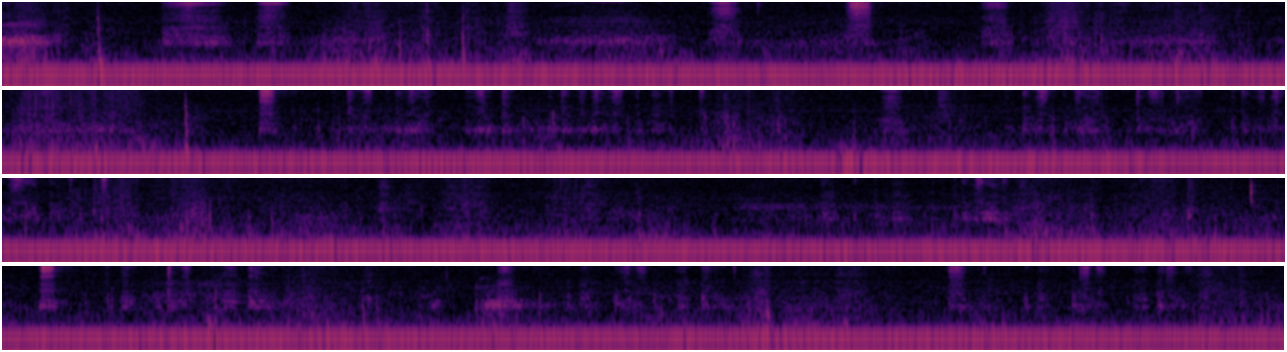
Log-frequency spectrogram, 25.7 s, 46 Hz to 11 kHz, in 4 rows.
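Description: Pen writing out a chemical product by hand during a chemistry lecture on a 4+2 cycloaddition, with scratchy strokes in bursts over a steady low electrical hum and no talking.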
